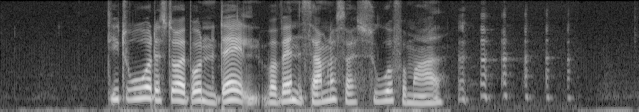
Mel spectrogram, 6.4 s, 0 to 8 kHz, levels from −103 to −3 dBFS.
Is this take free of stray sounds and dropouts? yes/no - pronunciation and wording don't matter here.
no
